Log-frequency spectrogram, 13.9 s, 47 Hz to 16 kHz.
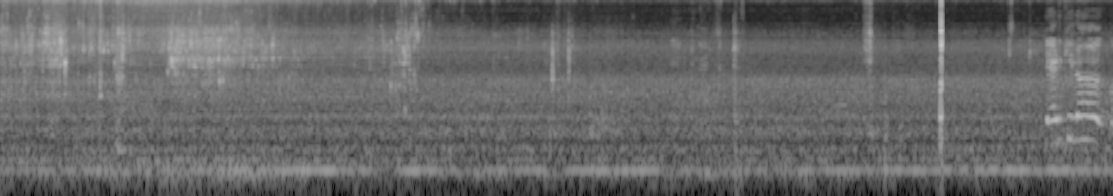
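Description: Water is poured into a pot of nihari whose spice masala has been fried, 1.5 litres of water for 1.5 kilos of meat, giving a steady, fairly quiet liquid rush over a low hum, with faint clinks near the end.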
